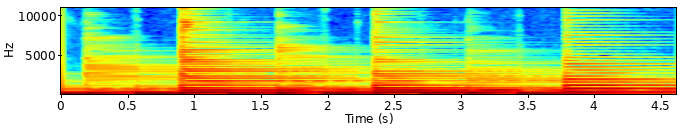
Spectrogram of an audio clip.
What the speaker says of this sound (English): my ring finger here, plucking the high E string in this case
